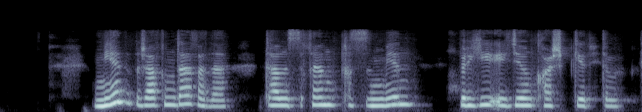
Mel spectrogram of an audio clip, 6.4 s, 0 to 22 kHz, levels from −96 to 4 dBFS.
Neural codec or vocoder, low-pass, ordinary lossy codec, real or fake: codec, 16 kHz, 0.8 kbps, ZipCodec; 7.2 kHz; none; fake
